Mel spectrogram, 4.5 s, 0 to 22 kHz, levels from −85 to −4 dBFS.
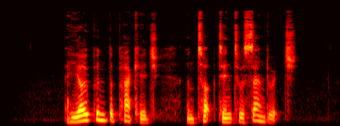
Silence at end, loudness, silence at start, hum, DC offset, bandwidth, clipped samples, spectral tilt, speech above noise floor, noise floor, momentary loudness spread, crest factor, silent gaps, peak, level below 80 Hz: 0.6 s; -30 LUFS; 0.9 s; none; under 0.1%; 15.5 kHz; under 0.1%; -4.5 dB/octave; 41 dB; -71 dBFS; 13 LU; 20 dB; none; -10 dBFS; -82 dBFS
